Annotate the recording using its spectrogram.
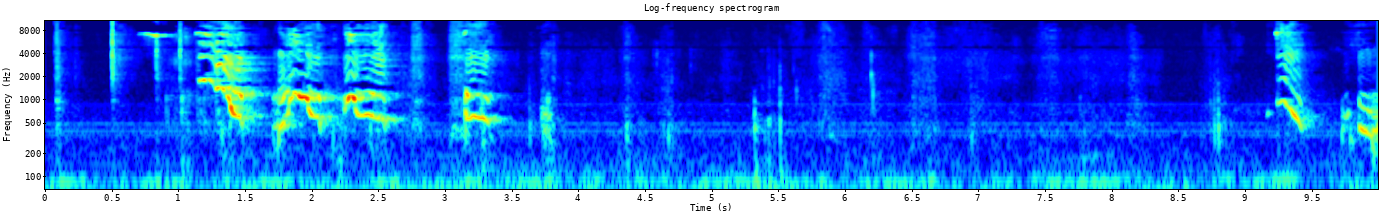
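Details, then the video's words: Angry puppy protesting as its mother keeps pulling away its blanket indoors: a burst of high, wavering whiny yelps and grumbles over about two seconds, then quiet, with one more rising yelp near the end. "Adorable puppy gets mad that mom keeps pulling his blanket."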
